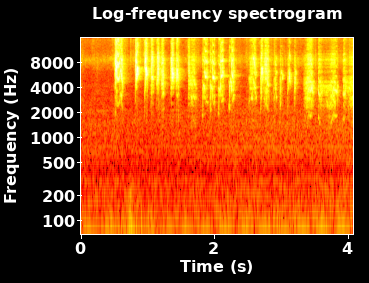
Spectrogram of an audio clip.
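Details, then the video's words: Olive-backed sunbird in natural surroundings, singing a rapid series of high, sharp chirps and thin twittering notes, uneven in spacing, over a steady low background hum. "Sogon gacor suara Asli Alam"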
